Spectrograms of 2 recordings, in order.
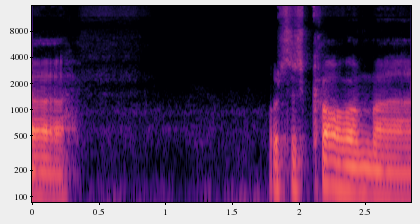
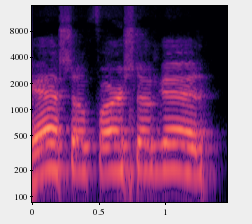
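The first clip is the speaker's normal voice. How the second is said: higher, breezy yelled-back reply; yelled punchline; 10 semitones higher than usual. Retold or imitated. Falling jumper calling back up to the window, breezy yell. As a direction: toss it back up the building like all is fine. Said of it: "guy yells back".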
